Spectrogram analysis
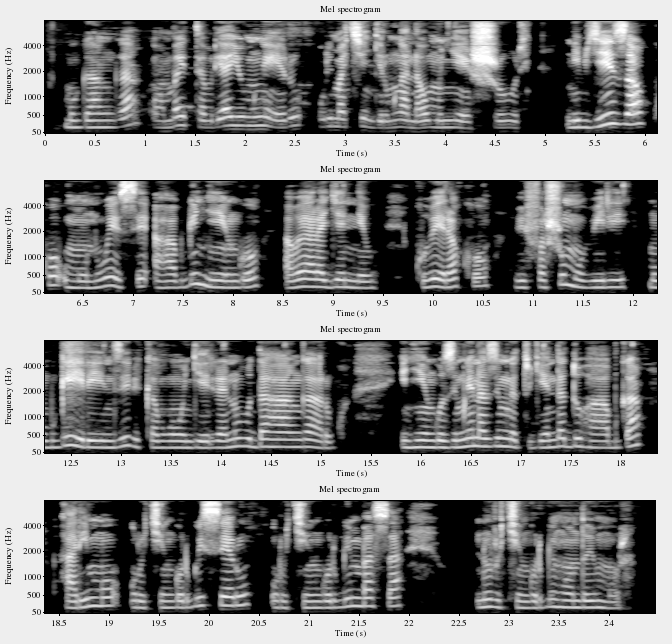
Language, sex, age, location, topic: Kinyarwanda, female, 18-24, Kigali, health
